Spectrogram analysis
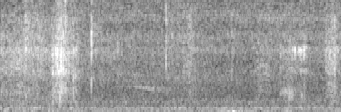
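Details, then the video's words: Honey bees fighting in a hive box that has no food, a dense steady buzz of many bees throughout with brief brighter flickers. "মৌমাছির বক্সে খাবার না থাকলে মৌমাছি কিভাবে মারামারি করে"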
